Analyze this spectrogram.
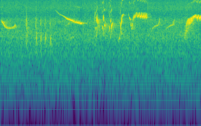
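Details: Male Asian pied starling singing outside its cage, continuous 'ngerol' style: a few sharp ticking notes, then a long descending whistle, a burst of chattery high notes and a final rising, slurred whistle.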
